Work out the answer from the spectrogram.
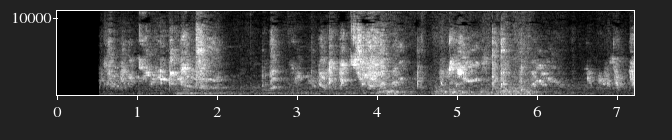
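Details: Captive budgerigars mating: scratchy squawking chatter in uneven bursts, harsh notes and short chirps rising and falling, with brief quieter gaps.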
